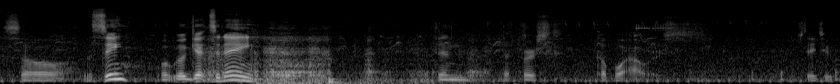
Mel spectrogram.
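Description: Man, lower voice, relaxed fishing vlog chatter, outdoor camera audio, clear background noise. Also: takes it slowly, pauses often. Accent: Southern Californian. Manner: laid-back, chatty, excited bursts at catches. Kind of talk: casual outdoor vlog narration. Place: lakeside park outdoors. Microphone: action camera mic.

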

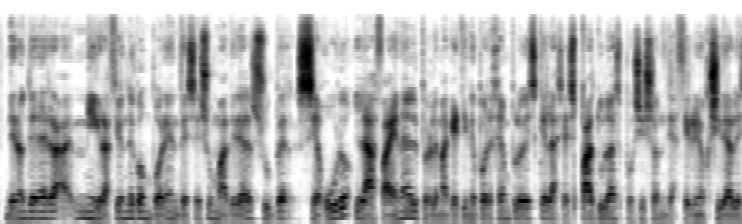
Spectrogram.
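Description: Guy in his 30s, lowish voice, talks fast and animated, explainer vid his home office. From Spain. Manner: quick, animated, gesturing with both hands. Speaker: food science presenter. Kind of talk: explainer talk to camera. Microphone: studio condenser mic on a stand in front.

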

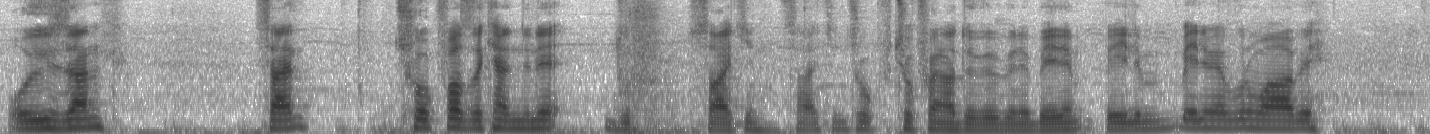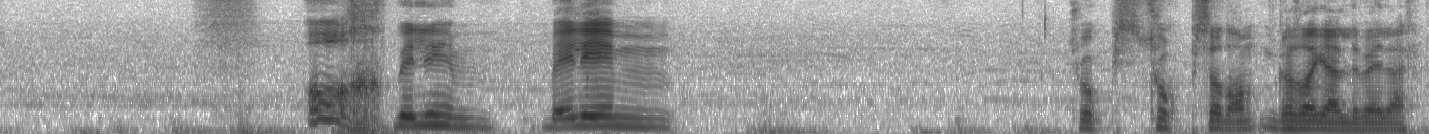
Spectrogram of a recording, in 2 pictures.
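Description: A young man with a sore throat doing casual, excitable let's-play commentary, trash-talking his opponent and bursting into loud shouts. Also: fairly high pitch, fast, a little hiss or hum. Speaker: gaming channel host.

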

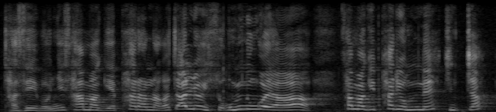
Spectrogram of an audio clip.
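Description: An older woman, a grandmother, reading a picture book to her grandchild, lively and chatty with little asides. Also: high-pitched, moderate pace. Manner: animated, shifting into character voices and asides.

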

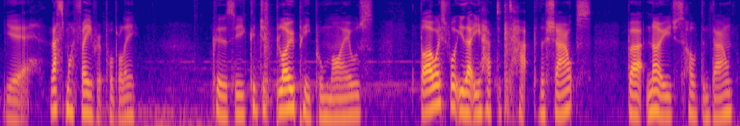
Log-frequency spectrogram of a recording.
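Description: A man's voice: mid-range voice, moderate pace, slight background noise. A man giving casual let's play commentary on a game, rambling and easily amazed. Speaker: gamer commentating a playthrough.

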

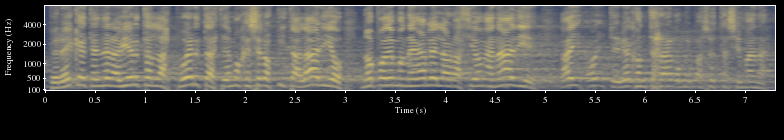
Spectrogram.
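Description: A man's voice: very high voice, fairly even intonation, fast talker, hardly any pauses. A man from Spain preaching a sermon as pastor, telling humorous stories and acting out the dialogue. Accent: Spanish from Spain. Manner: storytelling, jokey asides, acts out dialogue. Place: church hall. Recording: echoey hall with long reverb.

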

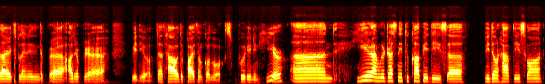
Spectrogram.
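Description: A man narrates a software tutorial as he thinks it through, hesitating on fillers and beginning sentences again. His voice is smooth and middle-pitched, captured in a dry, somewhat dull recording.

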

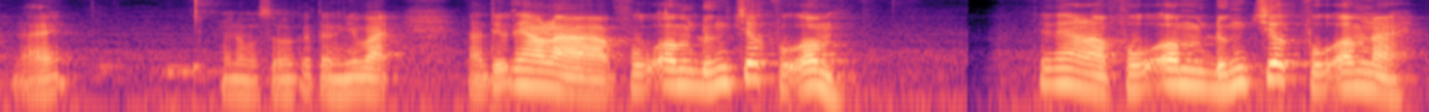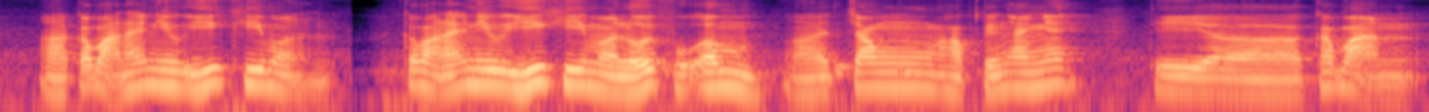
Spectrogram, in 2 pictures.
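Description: A man's voice: a little high, moderate pace, vocal fry, sharp tone. A man teaching English pronunciation in a casual spoken lesson, explaining step by step and often checking that viewers follow.

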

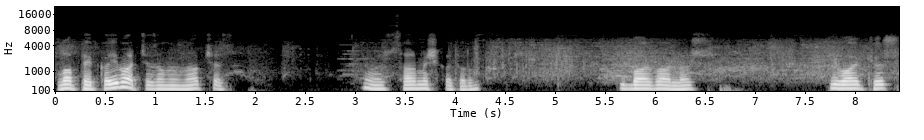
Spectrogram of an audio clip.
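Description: A young man in his late teens giving casual gameplay commentary, cursing and blurting out excited reactions as he plays. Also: medium pitch, moderate pace, long pauses, dull audio. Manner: profane, excitable outbursts while playing. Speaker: mobile gaming youtuber.

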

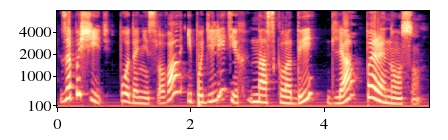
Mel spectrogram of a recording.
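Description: A woman's voice: medium pitch, sing-song, a little slow, fairly bright tone, soft background music. A woman teaching a recorded lesson to young schoolchildren, asking them questions, answering them herself and praising them often.

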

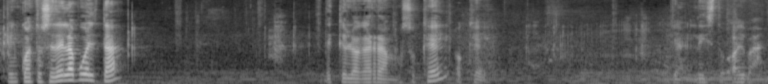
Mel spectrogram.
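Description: A young Mexican man doing let's-play commentary, muttering hushed self-coaching through stealth with sudden loud outbursts. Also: medium pitch, lively intonation, a little slow, long pauses, background noise. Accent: Mexican Spanish. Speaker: gaming streamer.

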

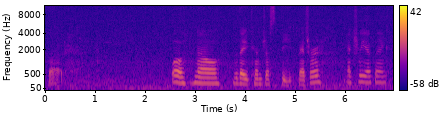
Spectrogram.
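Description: A woman on a walking trip, talking candidly to her camera in a casual vlog, outspoken and quick to swear. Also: lowish voice, background noise. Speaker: pilgrim vlogger.

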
